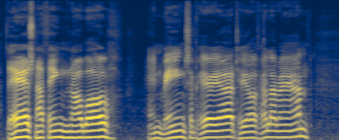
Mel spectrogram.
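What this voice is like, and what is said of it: JFK impression. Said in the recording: “I could hear like JFK saying something like that.”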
